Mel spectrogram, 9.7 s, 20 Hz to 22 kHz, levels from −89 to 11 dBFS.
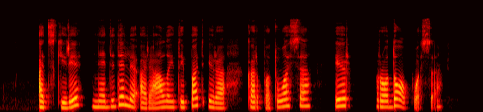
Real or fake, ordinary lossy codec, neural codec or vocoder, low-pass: real; MP3, 96 kbps; none; 10.8 kHz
